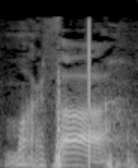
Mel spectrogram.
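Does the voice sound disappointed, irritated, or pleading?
disappointed. The name is said in a disappointed tone. The speaker is let down by her. "Was it disappointed?"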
